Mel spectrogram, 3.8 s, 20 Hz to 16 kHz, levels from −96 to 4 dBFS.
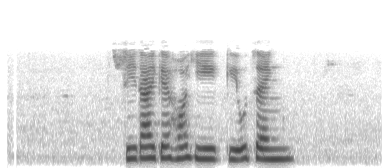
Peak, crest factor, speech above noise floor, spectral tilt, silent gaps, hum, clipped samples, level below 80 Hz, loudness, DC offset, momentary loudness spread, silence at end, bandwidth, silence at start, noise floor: -12 dBFS; 20 dB; 38 dB; -7.5 dB/octave; none; none; under 0.1%; -88 dBFS; -29 LUFS; under 0.1%; 11 LU; 0.9 s; 5.4 kHz; 1.15 s; -66 dBFS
